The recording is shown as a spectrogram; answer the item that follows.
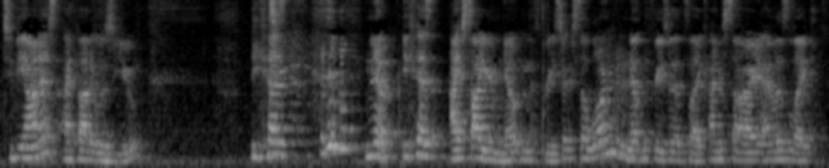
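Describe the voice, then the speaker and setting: A woman's voice: sits low, very animated, a little fast, echoey room, far from the mic, slight background noise. A young woman telling a rambling story to friends, full of "like". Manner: rambling, lots of "like". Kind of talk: casual storytelling among friends.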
